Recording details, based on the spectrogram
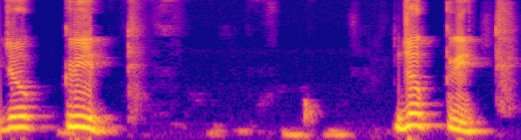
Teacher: আমরা অন্তস্থ জ উচ্চারণ করি না, বর্গীয় জ উচ্চারণ করি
